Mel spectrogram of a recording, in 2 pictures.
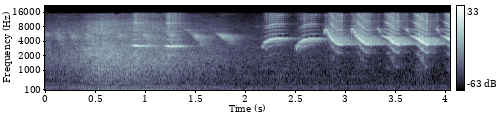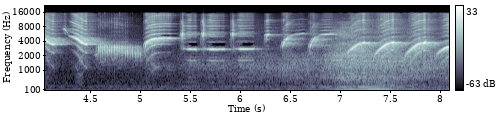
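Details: Canary singing to excite the male and prepare the female for breeding: a soft start, then fast rolling trills of sweeping high notes, a brief steady whistle, and bursts of rapid chirps near the end.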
